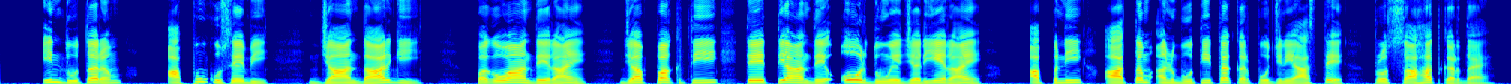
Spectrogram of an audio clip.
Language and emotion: Dogri, neutral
